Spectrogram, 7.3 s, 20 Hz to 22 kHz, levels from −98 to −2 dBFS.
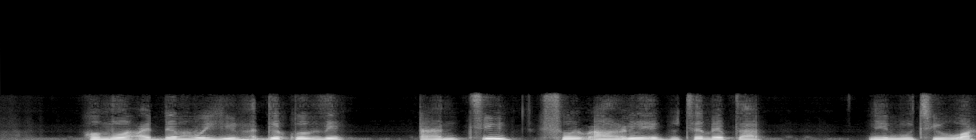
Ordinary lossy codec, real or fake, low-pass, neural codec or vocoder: none; fake; 7.2 kHz; codec, 16 kHz, 0.5 kbps, FreqCodec, larger model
